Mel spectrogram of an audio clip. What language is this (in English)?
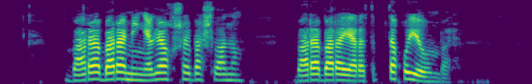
Bashkir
